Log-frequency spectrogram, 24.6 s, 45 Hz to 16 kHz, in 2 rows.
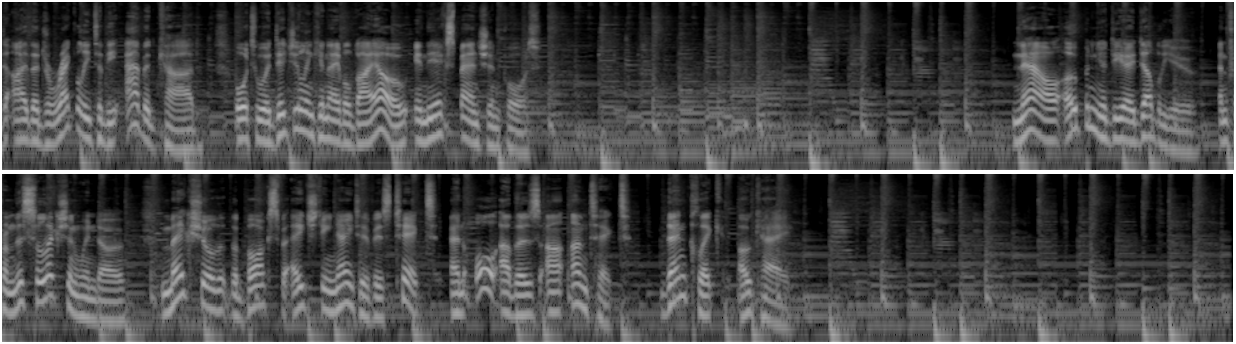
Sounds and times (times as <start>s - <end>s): Speech: 0.0s - 5.4s, 10.2s - 20.3s
Music: 0.0s - 24.6s.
